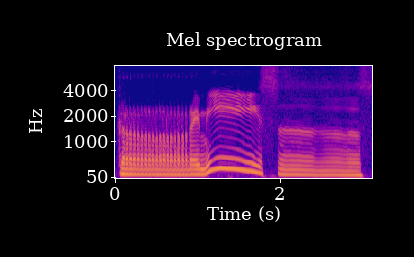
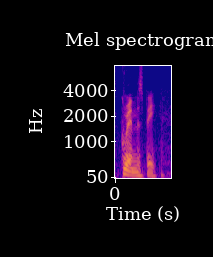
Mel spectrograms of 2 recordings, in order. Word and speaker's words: Grimsby: Looks simple, but what if we told you it was pronounced Grimmies? We'd be lying, it's Grimsby.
